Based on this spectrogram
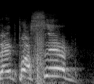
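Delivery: slow, high-pitched, drawn-out stunned disbelief. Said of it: "calme-toi, [name]".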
